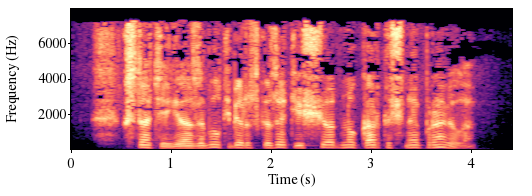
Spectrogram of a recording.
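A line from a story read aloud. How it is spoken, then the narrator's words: Quiet. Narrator (Russian): тихо сообщил Олис базе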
